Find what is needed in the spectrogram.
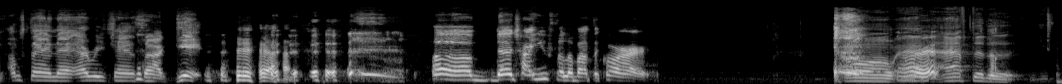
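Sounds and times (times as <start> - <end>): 
speech: 0.0 - 6.6, 8.5 - 10.2
laughter: 0.2 - 4.0, 8.6 - 10.1
loud cough: 1.4 - 4.0, 8.4 - 10.0.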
